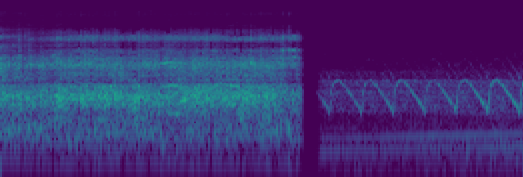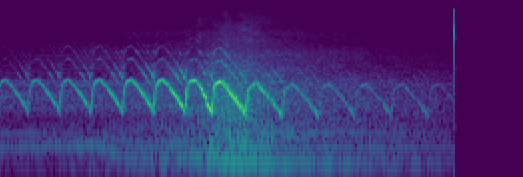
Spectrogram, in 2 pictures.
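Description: A loud, noisy stretch cuts off suddenly about three seconds in. Then an emergency vehicle siren wails, rising and falling about three times a second. It grows louder, drops in pitch as it passes about seven and a half seconds in, and fades, ending with a click.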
